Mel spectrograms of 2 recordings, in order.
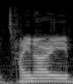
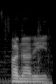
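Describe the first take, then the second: First: It is said with an English-style pronunciation. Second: It is said with an Arabic-style pronunciation. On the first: This is how players usually say it. The speaker calls it wrong. "like we say Tainari" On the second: This is the original way to say it. The speaker calls it right. "but it's actually Tonari"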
